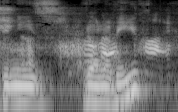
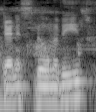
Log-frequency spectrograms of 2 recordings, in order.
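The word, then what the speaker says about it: Denis Villeneuve: of them with uh denise villanova or dennis villenes depending on how you want to pronounce it uh who's gonna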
